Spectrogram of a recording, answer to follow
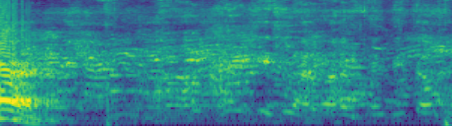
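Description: A man's voice over a microphone trails off on a word, then low chatter of many voices, with a steady low hum underneath.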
